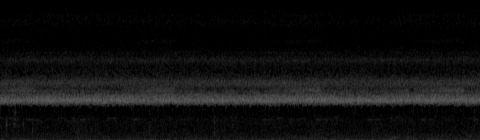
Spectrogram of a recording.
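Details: Cricket chirping: a steady, unbroken high-pitched trill that holds one shrill tone throughout, with only faint background hiss beneath it.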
